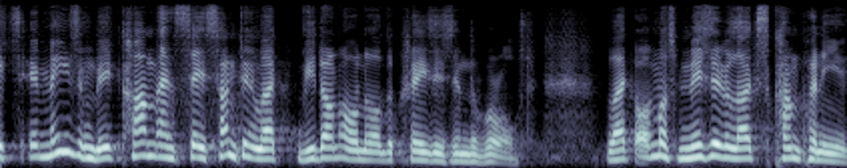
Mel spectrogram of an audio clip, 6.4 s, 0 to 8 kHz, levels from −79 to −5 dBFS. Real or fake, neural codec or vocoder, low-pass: fake; codec, 16 kHz, 1 kbps, FunCodec, trained on Chinese and English, 50 frames a second; 7.2 kHz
